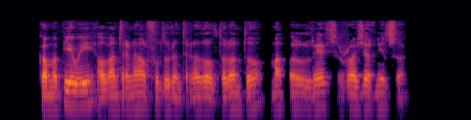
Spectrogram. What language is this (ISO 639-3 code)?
cat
